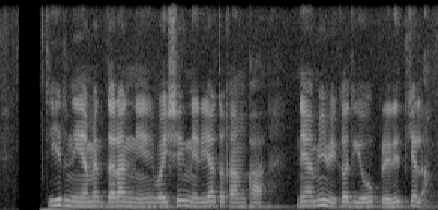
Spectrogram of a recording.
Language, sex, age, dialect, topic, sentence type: Marathi, male, 56-60, Southern Konkan, banking, statement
